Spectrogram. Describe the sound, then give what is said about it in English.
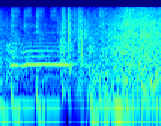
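Several quick splashes as people jump into a swimming pool, followed by a steady wash of churning, sloshing water. Fairly loud, with no voices. “They all jump into the pool.”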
